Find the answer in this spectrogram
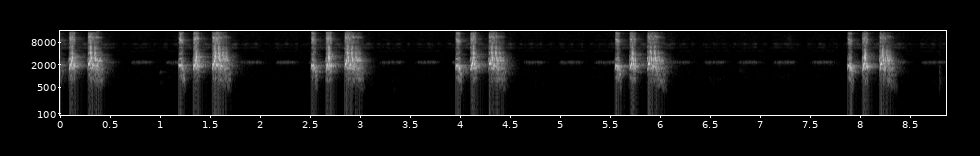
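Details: Quail, male and female, calling as a lure for trapping: six bursts of rasping, quick three-note calls spaced one to two seconds apart, with a faint steady high whistle between them.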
